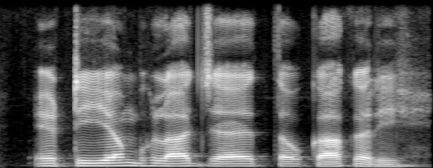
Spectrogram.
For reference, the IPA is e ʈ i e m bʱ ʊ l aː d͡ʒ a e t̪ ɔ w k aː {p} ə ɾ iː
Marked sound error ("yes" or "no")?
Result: yes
